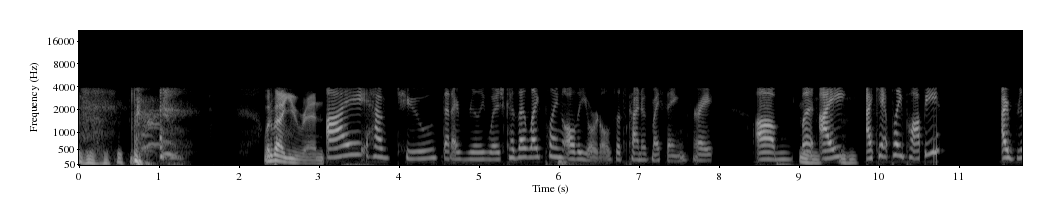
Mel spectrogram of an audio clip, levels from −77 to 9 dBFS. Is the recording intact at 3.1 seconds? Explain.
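Yes, at 3.1 s the speech is intact, carried only within the narrow band of G.711 telephone coding, with nothing above 4 kHz.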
